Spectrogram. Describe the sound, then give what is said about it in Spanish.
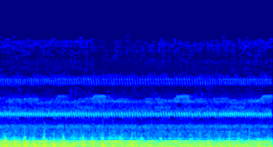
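A helicopter drones steadily, a dense low rumble with a faint rhythmic flutter running throughout at an even, moderate loudness, with no voices. “Ahí está ese helicóptero de nuevo.”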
